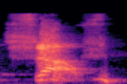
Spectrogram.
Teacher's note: There's an F sound with the TH in the end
